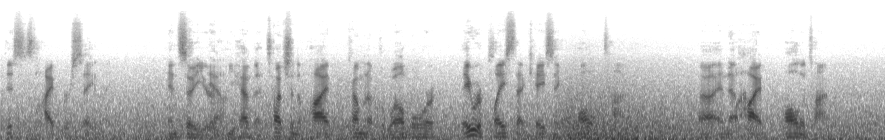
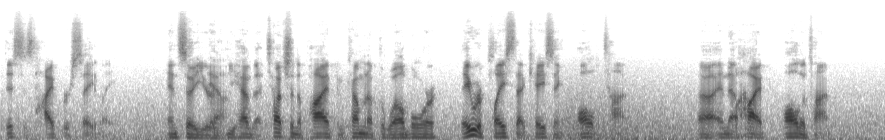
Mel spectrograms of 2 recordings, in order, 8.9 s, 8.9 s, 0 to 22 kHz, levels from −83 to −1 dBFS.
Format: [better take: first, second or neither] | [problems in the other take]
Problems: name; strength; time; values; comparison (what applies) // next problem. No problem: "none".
second | wind noise on the microphone; heavy; 7 dB below the speech; occasional gusts in the second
